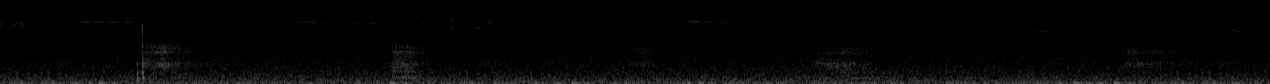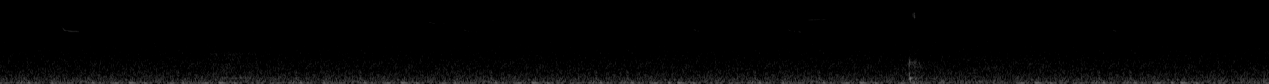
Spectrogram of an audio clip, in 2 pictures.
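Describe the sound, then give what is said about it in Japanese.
A steady, hushed outdoor woodland ambience in a small forested neighbourhood park near an apartment, with soft continuous rustling of leaves, broken now and then by faint bird chirps and calls; no one is speaking. “森しかないみたいな森とは比べようもないけど、それでもアパートのご近所の公園のもちっちゃいけれどちゃんと森だし安らぐよね。”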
